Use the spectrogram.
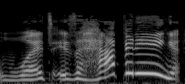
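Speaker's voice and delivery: loud, drawn-out astonished cry; amazed disbelief. Real, not acted. Vlogger tells viewers about surprise roses, amazed disbelief.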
